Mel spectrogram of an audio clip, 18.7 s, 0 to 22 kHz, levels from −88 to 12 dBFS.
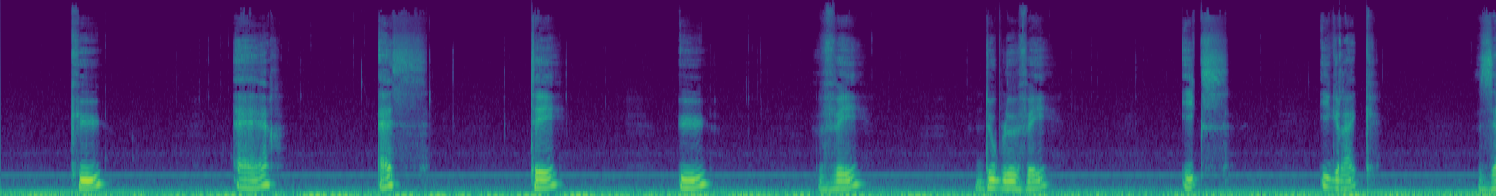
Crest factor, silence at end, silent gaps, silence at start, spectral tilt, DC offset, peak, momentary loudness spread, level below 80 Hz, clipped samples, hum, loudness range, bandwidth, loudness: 18 dB; 0 s; none; 0 s; -6.5 dB/octave; under 0.1%; 0 dBFS; 25 LU; -32 dBFS; under 0.1%; none; 7 LU; 17.5 kHz; -17 LUFS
